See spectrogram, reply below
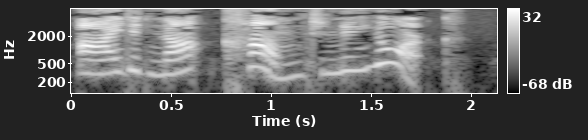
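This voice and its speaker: A narrator plays a stubborn young lady pretending to be mad in a storybook scene. She is haughty and insistent, her voice lifted high and bright. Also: big pitch swings, normal speed, no room sound, full character voice. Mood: stubborn, incredulous. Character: young woman feigning madness, stately and stubborn.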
